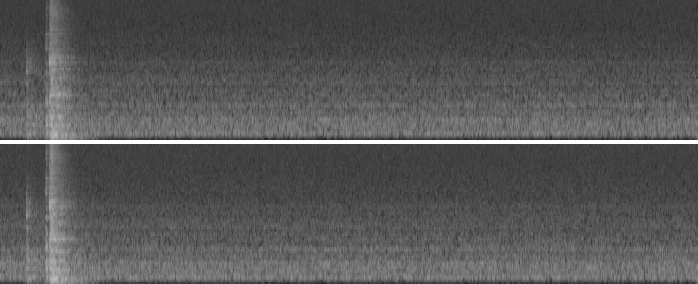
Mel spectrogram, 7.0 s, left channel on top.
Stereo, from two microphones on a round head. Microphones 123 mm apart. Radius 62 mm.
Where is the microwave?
25° right (ahead or behind), 1.5 m.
